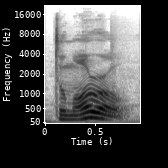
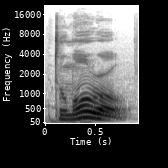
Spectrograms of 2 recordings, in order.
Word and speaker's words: tomorrow: Listen to these words carefully when I pronounce them. Breakfast, banana, tomorrow, university, information. Can you hear it? The highlighted parts of these words are stressed or emphasized.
